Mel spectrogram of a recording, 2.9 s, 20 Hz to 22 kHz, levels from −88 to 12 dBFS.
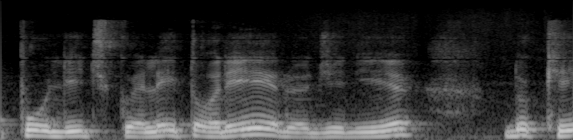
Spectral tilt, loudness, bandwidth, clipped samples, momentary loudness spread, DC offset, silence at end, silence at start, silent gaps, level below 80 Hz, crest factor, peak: -8 dB/octave; -19 LUFS; 12.5 kHz; under 0.1%; 6 LU; under 0.1%; 0 s; 0 s; none; -54 dBFS; 16 dB; -2 dBFS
